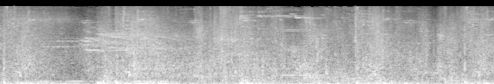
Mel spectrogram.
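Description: Game weapons strike with sharp hits.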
